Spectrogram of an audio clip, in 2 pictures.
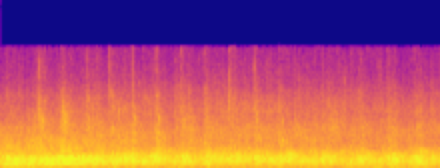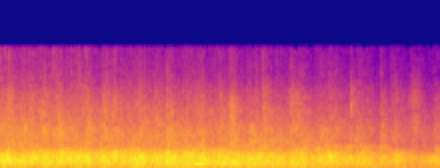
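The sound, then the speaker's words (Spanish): An audience breaks into sustained applause, a dense steady wash of clapping that holds loud for about nine seconds with only a slight easing toward the end. “¡Aplaudo, yo espero!”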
